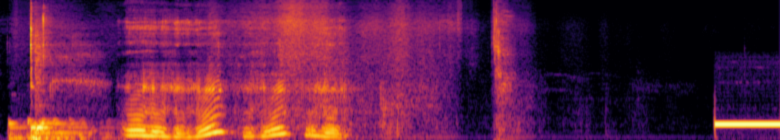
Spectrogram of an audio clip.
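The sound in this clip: A steady mid-pitched telephone tone from an outgoing call that goes unanswered, placed through a Rodecaster Pro mixer, starts loud and sustained near the end after people talk, with a quiet gap between.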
